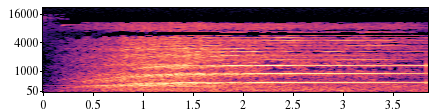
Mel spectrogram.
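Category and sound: signal or alarm, air raid siren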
